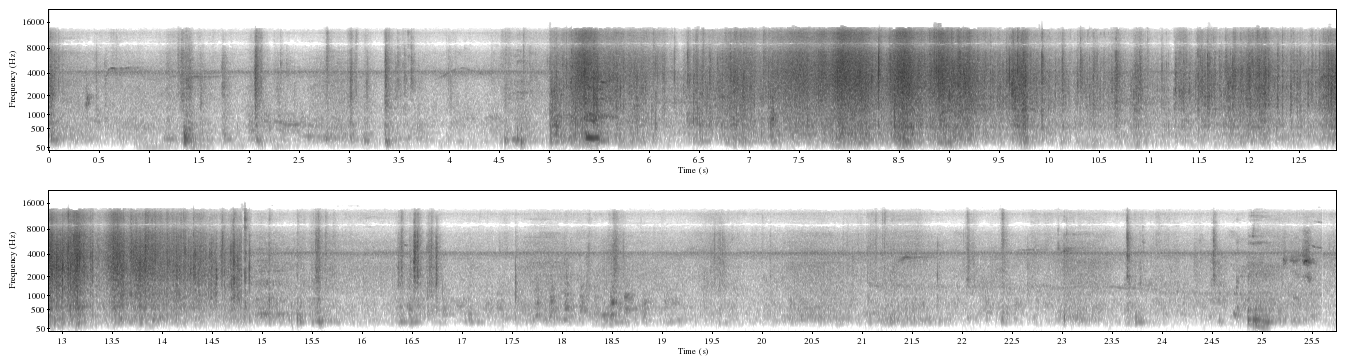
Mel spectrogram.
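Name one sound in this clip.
Hands pat and rustle through loose soil.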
